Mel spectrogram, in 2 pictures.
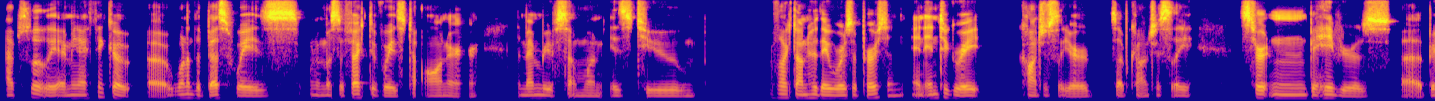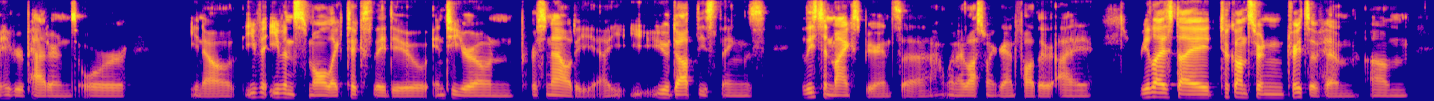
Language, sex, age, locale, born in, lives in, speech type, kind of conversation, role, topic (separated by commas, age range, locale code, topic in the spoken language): English, male, 20-24, en-US, United States, United States, conversation, unstructured, none, How can remembering the good times help heal sorrow?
